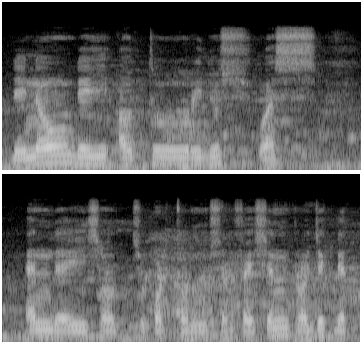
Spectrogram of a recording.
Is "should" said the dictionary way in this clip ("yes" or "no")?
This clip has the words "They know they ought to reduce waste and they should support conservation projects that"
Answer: no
